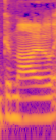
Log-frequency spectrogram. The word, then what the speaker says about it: Gameau: And Damon Gamow, it's spelled Gameau, his surname,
